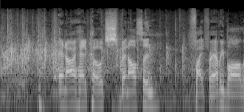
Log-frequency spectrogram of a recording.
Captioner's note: applause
